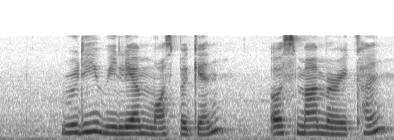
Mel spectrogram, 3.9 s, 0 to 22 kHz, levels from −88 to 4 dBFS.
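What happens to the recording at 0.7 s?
At 0.7 s the speech carries on cleanly, with no dropout, click, distortion or other fault at that point.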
